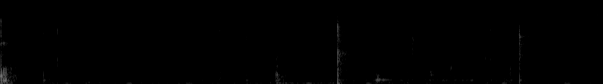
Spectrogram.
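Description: Near silence, then a scattering of faint clicks and paper crinkles from about halfway in: the vinyl decal's backing sheet being peeled away from masking paper transfer tape.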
